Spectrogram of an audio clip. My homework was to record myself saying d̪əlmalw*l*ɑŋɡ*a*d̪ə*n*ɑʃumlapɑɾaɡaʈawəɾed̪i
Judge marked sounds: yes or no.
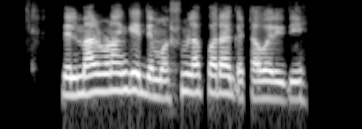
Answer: no, no, no

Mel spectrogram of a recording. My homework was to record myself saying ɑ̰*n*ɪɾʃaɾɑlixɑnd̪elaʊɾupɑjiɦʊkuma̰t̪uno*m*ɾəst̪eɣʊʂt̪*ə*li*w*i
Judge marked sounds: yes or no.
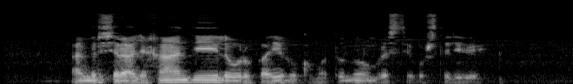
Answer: no, yes, yes, yes

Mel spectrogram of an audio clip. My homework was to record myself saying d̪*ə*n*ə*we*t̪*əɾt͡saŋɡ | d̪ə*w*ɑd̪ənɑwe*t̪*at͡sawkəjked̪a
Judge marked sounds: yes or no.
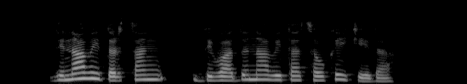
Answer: yes, no, yes, yes, yes

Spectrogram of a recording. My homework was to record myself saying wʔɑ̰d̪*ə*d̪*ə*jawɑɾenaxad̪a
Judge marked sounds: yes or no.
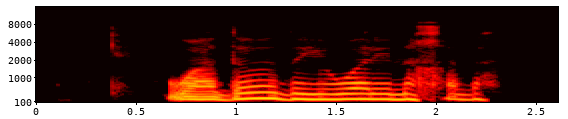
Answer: yes, yes

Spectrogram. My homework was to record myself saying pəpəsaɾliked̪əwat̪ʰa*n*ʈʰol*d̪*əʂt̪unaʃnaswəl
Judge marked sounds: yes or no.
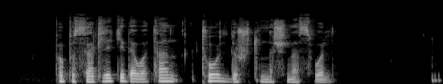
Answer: yes, yes

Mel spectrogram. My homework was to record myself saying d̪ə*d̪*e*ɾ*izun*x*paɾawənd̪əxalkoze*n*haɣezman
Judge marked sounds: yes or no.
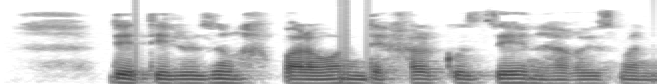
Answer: no, no, yes, yes

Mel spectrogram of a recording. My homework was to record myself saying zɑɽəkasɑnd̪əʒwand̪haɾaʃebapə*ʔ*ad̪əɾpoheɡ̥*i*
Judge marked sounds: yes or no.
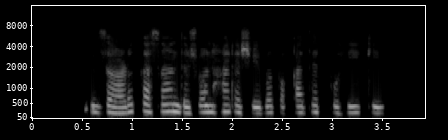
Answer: no, yes

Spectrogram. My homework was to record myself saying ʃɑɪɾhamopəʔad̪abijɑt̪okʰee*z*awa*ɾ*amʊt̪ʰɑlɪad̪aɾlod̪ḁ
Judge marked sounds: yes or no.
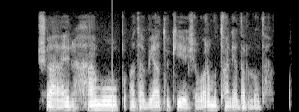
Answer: no, yes

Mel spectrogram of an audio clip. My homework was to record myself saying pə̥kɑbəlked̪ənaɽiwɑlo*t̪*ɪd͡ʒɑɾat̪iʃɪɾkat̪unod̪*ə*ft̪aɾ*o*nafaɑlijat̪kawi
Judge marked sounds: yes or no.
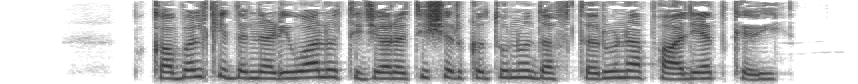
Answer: yes, no, no

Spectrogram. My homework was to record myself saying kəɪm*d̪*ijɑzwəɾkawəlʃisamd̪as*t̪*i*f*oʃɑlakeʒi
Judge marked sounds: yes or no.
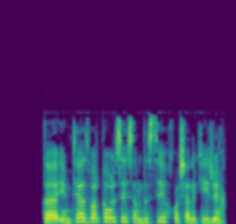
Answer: no, yes, no

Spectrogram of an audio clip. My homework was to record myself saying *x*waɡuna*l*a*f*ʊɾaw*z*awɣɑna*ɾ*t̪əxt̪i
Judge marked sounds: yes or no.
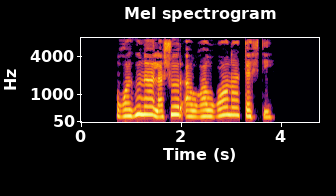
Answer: no, yes, no, no, no

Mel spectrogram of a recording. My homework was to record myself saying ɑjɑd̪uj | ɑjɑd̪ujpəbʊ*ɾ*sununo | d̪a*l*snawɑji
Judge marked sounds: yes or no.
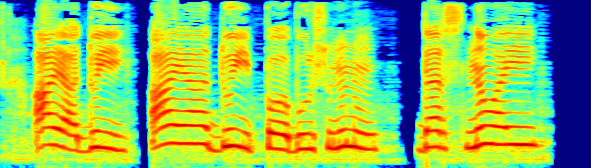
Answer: yes, no

